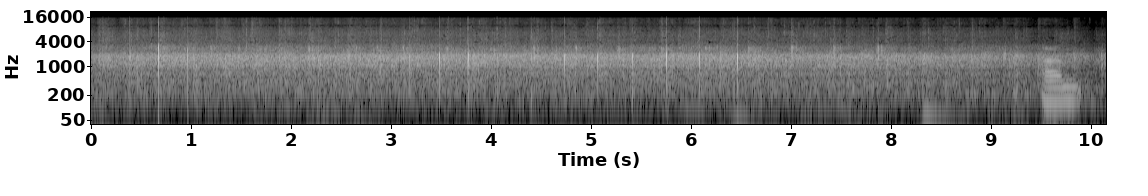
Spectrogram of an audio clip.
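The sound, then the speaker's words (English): Sustained applause from an audience at an evening event fills the whole stretch, a dense steady patter of many hands with a few sharper individual claps standing out, and a voice briefly begins near the end. “I think we have another round of applause”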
